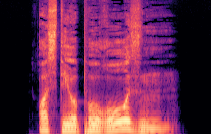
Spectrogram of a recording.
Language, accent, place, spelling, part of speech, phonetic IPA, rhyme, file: German, Germany, Berlin, Osteoporosen, noun, [ˌɔsteopoˈʁoːzn̩], -oːzn̩, De-Osteoporosen.ogg
- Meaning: plural of Osteoporose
